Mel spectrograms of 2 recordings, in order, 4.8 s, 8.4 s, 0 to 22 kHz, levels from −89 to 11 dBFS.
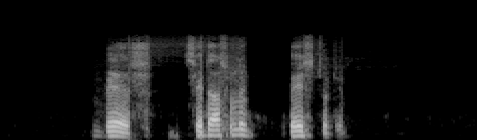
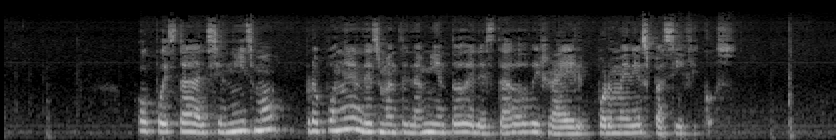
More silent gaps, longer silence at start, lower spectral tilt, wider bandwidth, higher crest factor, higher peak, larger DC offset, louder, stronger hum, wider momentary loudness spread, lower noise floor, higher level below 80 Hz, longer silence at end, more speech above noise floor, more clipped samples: neither; second, 1.05 s vs 1.4 s; first, -6.5 dB/octave vs -4.5 dB/octave; second, 7.8 kHz vs 13 kHz; about the same, 20 dB vs 16 dB; first, -2 dBFS vs -6 dBFS; neither; about the same, -19 LUFS vs -19 LUFS; neither; about the same, 17 LU vs 15 LU; first, -87 dBFS vs -59 dBFS; about the same, -58 dBFS vs -62 dBFS; first, 1.4 s vs 0.45 s; first, 69 dB vs 40 dB; neither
